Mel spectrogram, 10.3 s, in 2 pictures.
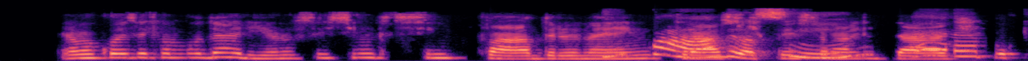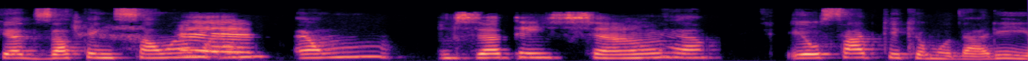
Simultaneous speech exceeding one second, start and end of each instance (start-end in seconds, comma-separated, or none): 3.0-4.9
